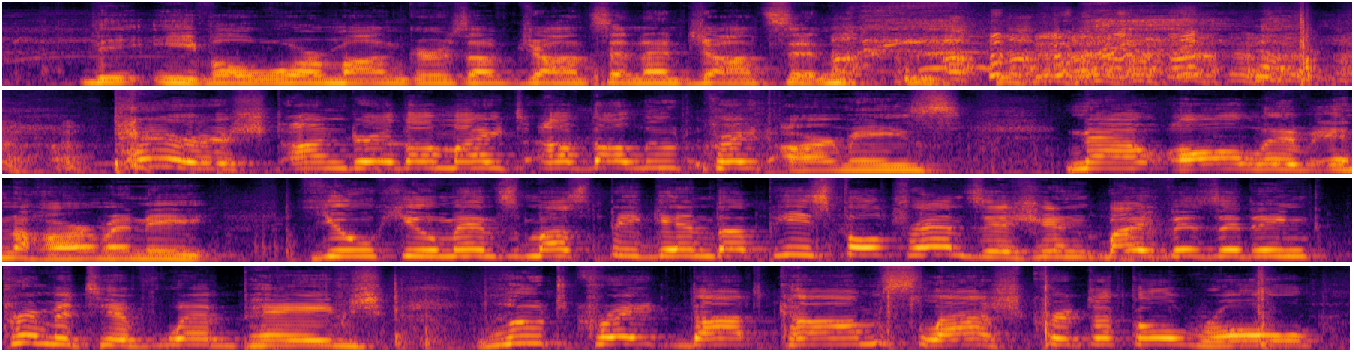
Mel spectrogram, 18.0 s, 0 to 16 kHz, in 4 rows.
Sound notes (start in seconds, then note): 2.7 laughter; 4.5 robot voice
